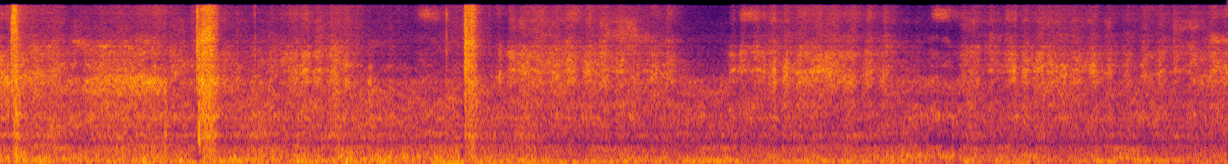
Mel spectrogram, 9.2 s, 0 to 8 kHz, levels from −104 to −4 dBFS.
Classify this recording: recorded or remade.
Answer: remade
